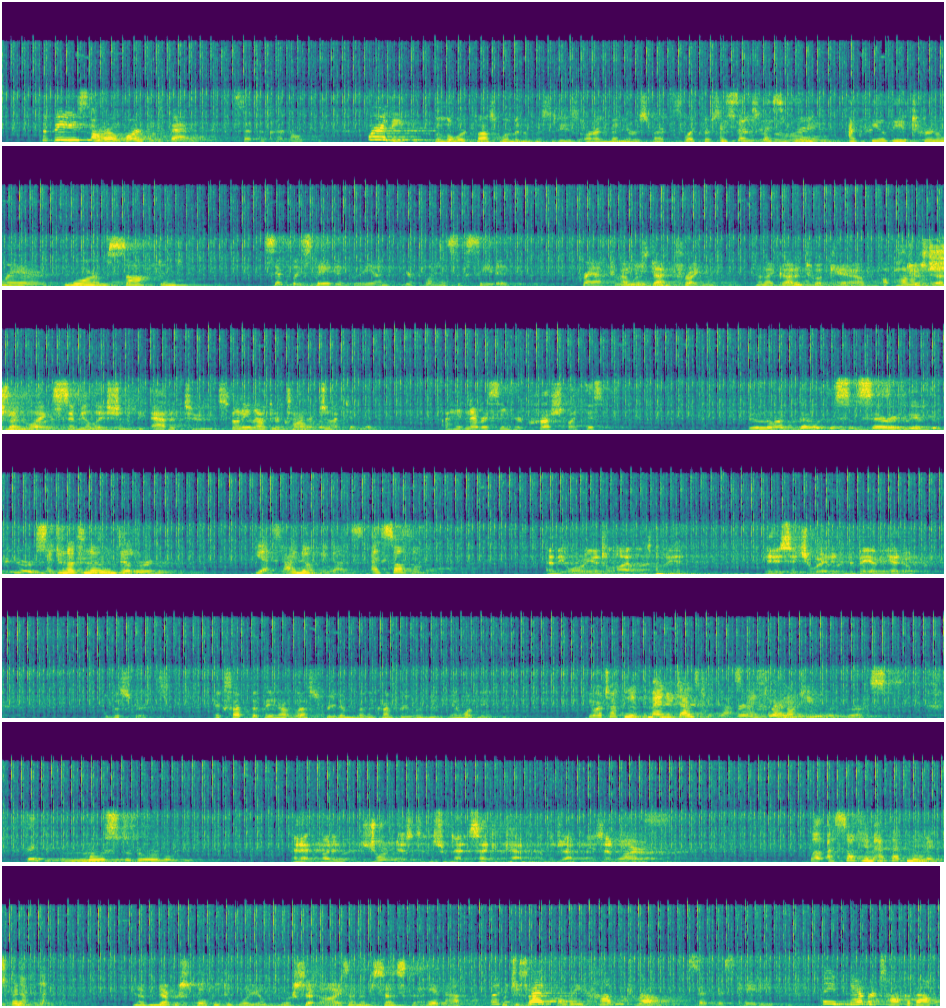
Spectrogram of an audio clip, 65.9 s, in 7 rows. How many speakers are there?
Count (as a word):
ten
